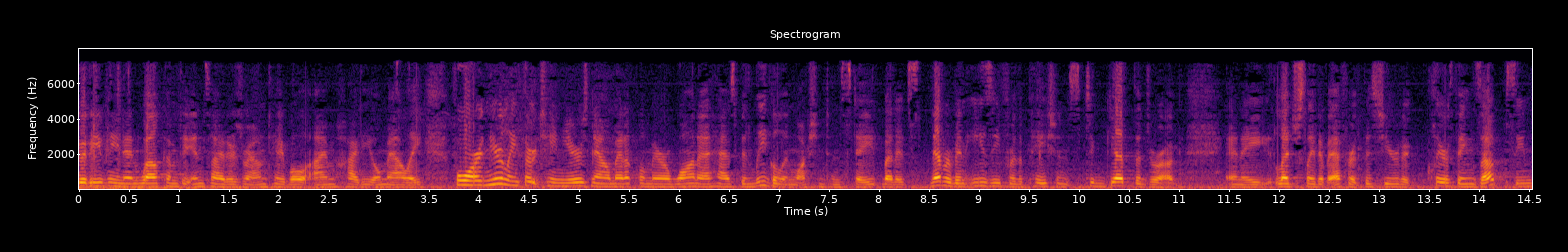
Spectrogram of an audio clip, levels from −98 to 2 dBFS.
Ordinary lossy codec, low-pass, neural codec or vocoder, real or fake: MP3, 48 kbps; 7.2 kHz; none; real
